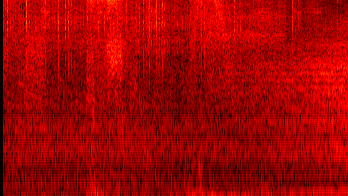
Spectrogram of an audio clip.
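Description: Logo-reveal sound effects: a noisy rush with a hit about a second in, then a low rumble building toward the end.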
